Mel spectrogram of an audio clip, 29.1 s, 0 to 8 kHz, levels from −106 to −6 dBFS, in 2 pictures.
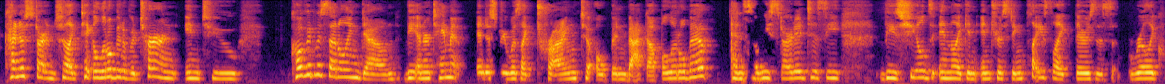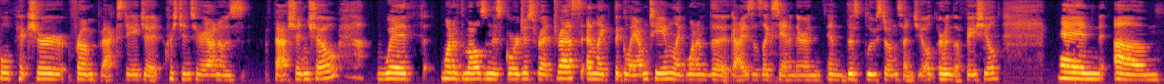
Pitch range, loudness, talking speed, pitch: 185-220 Hz, -20 LUFS, 190 wpm, 200 Hz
